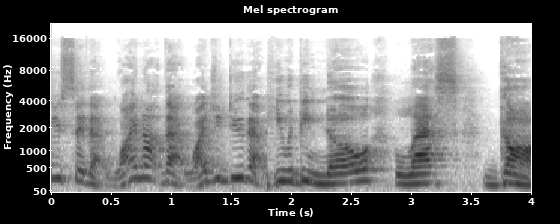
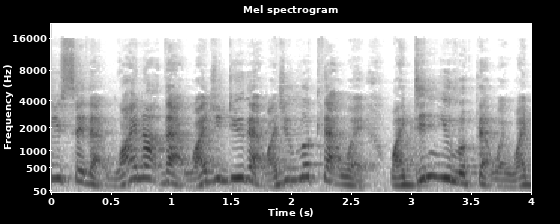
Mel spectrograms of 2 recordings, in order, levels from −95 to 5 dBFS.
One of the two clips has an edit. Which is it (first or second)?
first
